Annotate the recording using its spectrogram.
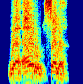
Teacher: وأرسل، الواو مرققة، الهمزة مرققة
